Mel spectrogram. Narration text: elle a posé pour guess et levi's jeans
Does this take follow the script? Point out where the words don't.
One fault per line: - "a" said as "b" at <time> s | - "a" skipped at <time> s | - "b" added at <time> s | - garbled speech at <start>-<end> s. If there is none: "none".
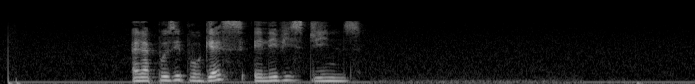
none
